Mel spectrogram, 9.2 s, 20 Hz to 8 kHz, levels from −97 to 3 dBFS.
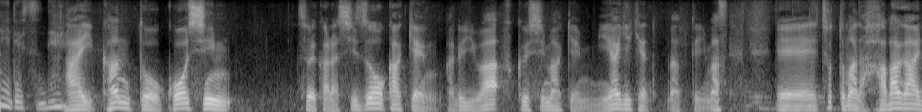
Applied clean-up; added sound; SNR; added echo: neural separator model SepFormer DNS4.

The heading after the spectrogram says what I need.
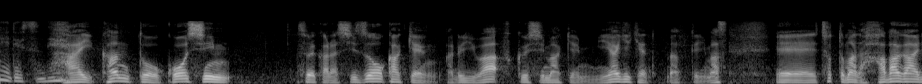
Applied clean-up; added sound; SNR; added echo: none; none; none; none.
